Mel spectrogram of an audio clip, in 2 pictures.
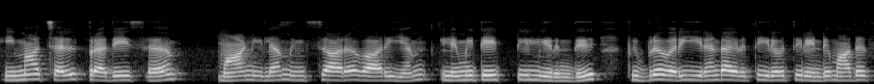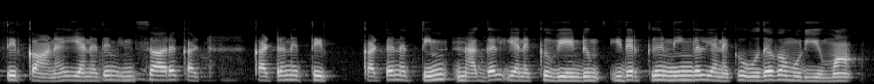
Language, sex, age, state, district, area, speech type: Tamil, female, 18-30, Tamil Nadu, Vellore, urban, read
